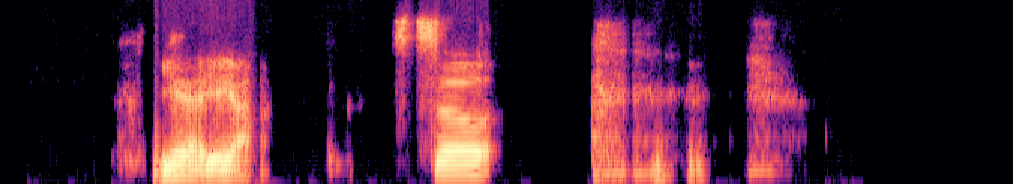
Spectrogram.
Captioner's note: chuckles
